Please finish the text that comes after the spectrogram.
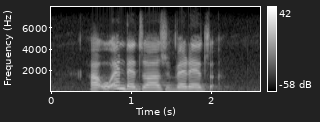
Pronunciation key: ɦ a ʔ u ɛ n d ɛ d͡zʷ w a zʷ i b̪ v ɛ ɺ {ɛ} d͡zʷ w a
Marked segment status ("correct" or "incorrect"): incorrect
